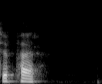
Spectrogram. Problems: none marked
